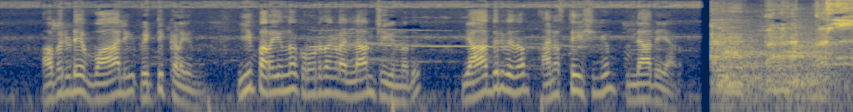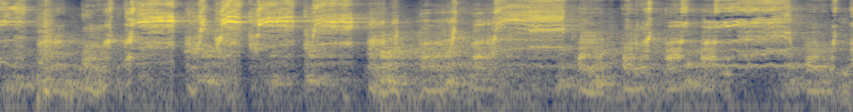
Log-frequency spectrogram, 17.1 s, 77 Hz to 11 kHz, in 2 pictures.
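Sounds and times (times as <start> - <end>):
piglets squealing in distress: 7.1 - 17.0.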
